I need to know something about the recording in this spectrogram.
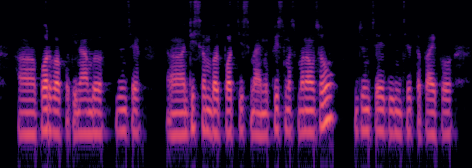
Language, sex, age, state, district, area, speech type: Nepali, male, 30-45, West Bengal, Kalimpong, rural, spontaneous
